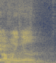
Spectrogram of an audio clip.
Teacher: we have the A with tilde, which makes it a nasal sound.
